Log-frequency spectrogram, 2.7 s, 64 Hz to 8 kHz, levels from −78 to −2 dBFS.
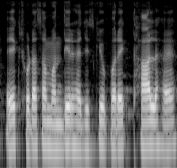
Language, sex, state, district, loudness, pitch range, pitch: Hindi, male, Jharkhand, Garhwa, -18 LUFS, 115-125 Hz, 120 Hz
